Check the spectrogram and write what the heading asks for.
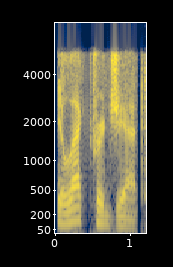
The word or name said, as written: electrojet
